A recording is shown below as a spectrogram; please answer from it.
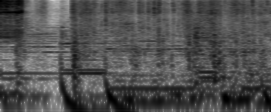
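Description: Background music with sustained low notes and a bass line. A brief high crackle sounds right at the start.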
